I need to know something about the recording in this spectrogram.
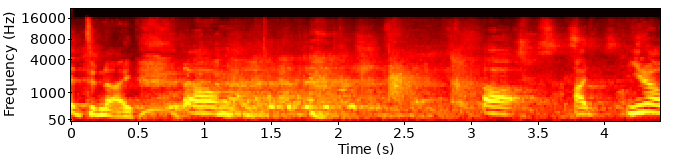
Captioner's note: audience laughing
